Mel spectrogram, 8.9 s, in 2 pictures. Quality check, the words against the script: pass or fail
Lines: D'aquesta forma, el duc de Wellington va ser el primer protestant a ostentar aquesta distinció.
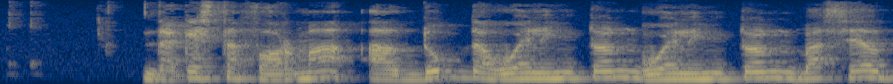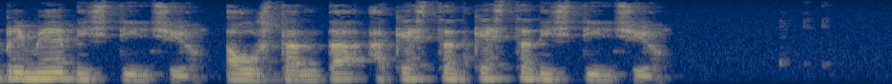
fail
